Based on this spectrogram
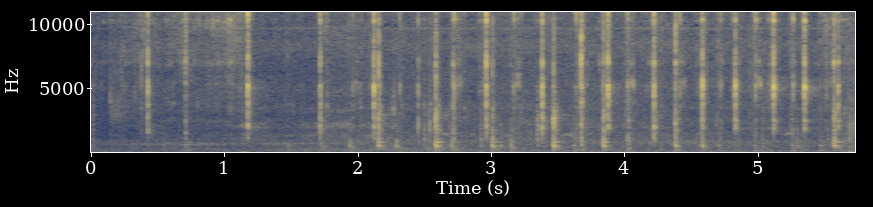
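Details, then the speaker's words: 2000 Honda 400EX engine that locked up after a ride, crankshaft rocked by hand: irregular sharp clicks and clunks from heavy up-down and side play that catches when rotated; crank bearings worn out. "look at that play there's up and down play and there's a ton of side to side"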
